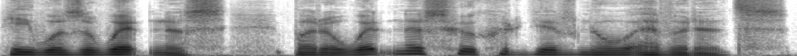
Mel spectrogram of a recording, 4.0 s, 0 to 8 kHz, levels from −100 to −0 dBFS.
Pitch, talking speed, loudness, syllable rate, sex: 105 Hz, 180 wpm, -19 LUFS, 4.8 syllables/s, male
